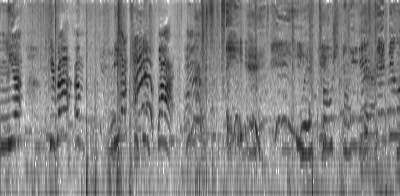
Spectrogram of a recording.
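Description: Young children's high-pitched voices chattering and squealing as they play inside a minivan cabin.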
